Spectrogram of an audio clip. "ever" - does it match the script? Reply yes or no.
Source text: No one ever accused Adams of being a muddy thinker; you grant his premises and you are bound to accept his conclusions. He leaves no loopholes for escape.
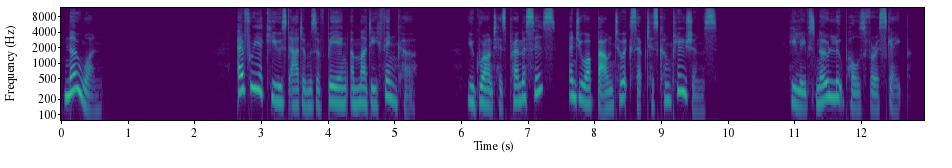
no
